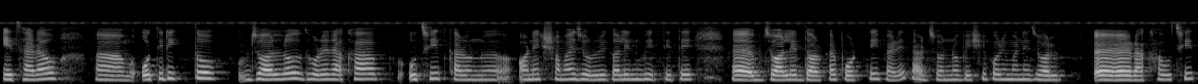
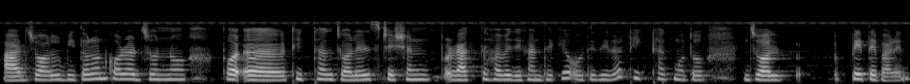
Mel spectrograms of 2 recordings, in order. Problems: constant background noise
